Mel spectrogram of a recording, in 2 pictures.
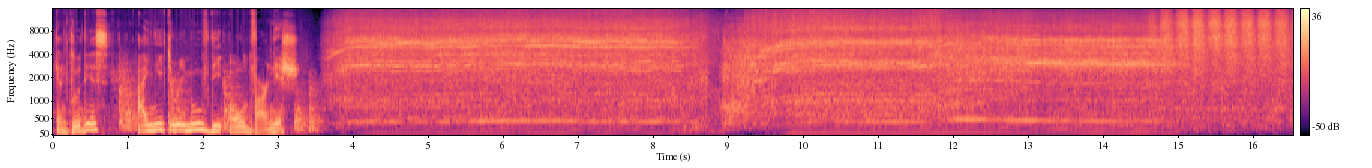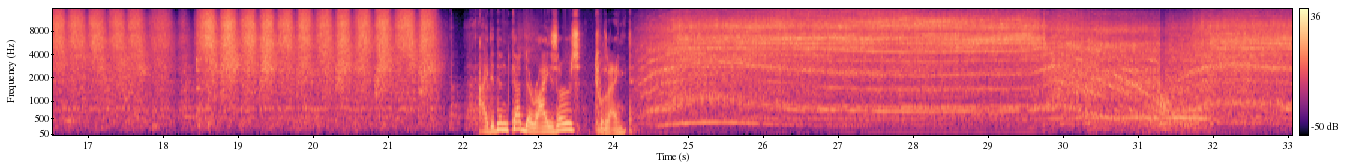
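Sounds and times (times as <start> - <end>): hand sanding wood: 14.4 - 21.8
electric sander running: 24.3 - 33.0.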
